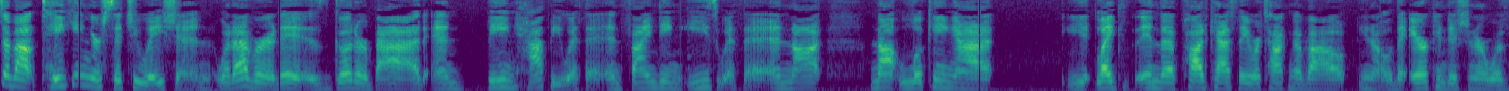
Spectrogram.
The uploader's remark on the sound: Temecula Truckcast! This week went live from my truck in Temecula.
